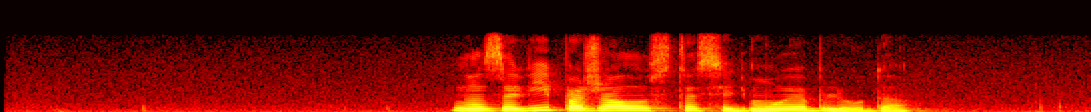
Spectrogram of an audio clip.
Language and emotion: Russian, neutral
